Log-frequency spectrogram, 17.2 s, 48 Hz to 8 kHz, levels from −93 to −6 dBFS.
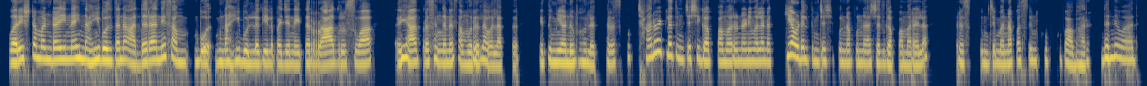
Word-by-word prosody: वरिष्ठ 220 +7 +5
मंडळींनाही 235 -1 +4
नाही 225 -2 +5
बोलताना 220 0 +5
आदराने 220 +8 +3
सांभ 215 -8 0 0.2
बोल - - +3 0.2
नाही 205 +1 0
बोललं 185 -1 +2
गेलं 185 -1 0
पाहिजे. 180 0 -2
नाहीतर 180 +1 -2
राग, 180 +2 +2
रुसवा 185 0 0 0.4
ह्या 200 -3 +5
प्रसंगांना 200 -2 -1
सामोरं 180 0 0
जावं 210 -7 0
लागतं, 165 0 -5 0.3
हे 185 - -3
तुम्ही 200 -1 +2
अनुभवलंत. 195 -1 +1 0.2
खरचं! 185 +1 -5
खूप 255 -1 -13
छान 260 +3 -2
वाटलं 355 -4 +2
तुमच्याशी 245 -1 -3
गप्पा 205 0 -1
मारून 205 +1 -1
आणि 210 0 -1
मला 210 0 0
नक्की 210 +9 -3
आवडेल 250 -5 +4
तुमच्याशी 215 0 -6
पुन्हा-पुन्हा 195 -1 -4
अशाचं 185 0 -4
गप्पा 175 0 -3
मारायला. 175 +2 -2 0.5
खरचं, 190 -4 -5 0.2
तुमचे 185 0 -5
मनापासून 190 +3 -4
खूप-खूप 215 0 -12
आभार, 175 0 -2 0.2
धन्यवाद! 245 -4 0
200 Hz, 155 wpm, -23 LUFS, 185-230 Hz, 0.5 s, वरिष्ठ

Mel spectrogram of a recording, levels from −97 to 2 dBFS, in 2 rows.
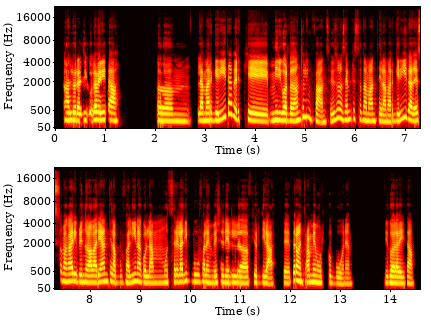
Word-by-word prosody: Allora, 215 -1 +4
ti 200 - -4
dico 220 0 -4
la 225 - +5
verità: 220 -3 +4 0.7
ehm, 190 -2 -2
la 205 -1 +3
Margherita 210 - +2
perché 205 - +3
mi 210 +3 0
ricorda 210 -2 +3
tanto 205 +9 0
l'infanzia. 195 - -3
Io 210 - -2
sono 270 0 -2
sempre 235 +2 -4
stata 230 -3 -5
amante 195 0 -3
della 180 -1 0
Margherita, 195 +10 +1
adesso 205 +3 +1
magari 210 -1 +3
prendo 195 -1 -1
la 180 - +4
variante, 200 +4 +2
la 185 -2 +1
bufalina 180 +4 -2
con 180 -2 -3
la 170 0 0
mozzarella 185 +3 -2
di 220 +2 -5
bufala 200 -2 -4
invece 180 +1 -5
del 175 -2 -1
fior 180 -2 -7
di 175 0 -5
latte, 165 0 -3
però 230 +2 +3
entrambe 195 -1 0
molto 180 +1 -6
buone. 155 -2 -8
Ti 155 - -16 0.6
dico 175 +1 -4
la 170 - +4
verità. 160 -1 -2
195 Hz, 185 wpm, -23 LUFS, 180-215 Hz, 0.7 s, la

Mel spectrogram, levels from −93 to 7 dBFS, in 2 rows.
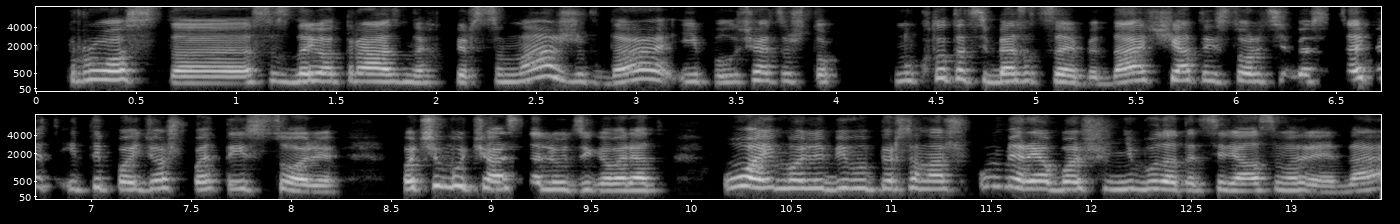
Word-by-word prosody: просто 200 -10 +2
создаёт 240 +2 -1
разных 225 -4 +2
персонажей, 230 - -2
да, 295 +10 +2
и 230 -3 -9
получается, 230 +4 -6
что, 220 -2 -9 0.3
ну, 255 +1 -10
кто-то 325 +2 -3
тебя 240 0 +1
зацепит, 220 -7 -1
да, 260 +5 +4
чья-то 270 -1 -1
история 240 0 -3
тебя 235 -1 -6
зацепит, 305 +7 -2
и 245 - -13
ты 300 - -6
пойдёшь 255 +5 -2
по 235 - -4
этой 250 +1 -4
истории. 195 -7 +1 0.3
Почему 330 +6 +2
часто 240 -1 +1
люди 230 -2 -3
говорят: 205 -1 +3 0.3
"Ой, 300 -1 +7
мой 270 -1 +1
любимый 270 0 -3
персонаж 250 -1 -2
умер, 320 -4 0
я 250 0 +6
больше 240 +1 -3
не 240 +2 -5
буду 245 0 +1
этот 215 -3 -3
сериал 205 -3 +1
смотреть", 205 -6 -4
да? 205 +2 -1
240 Hz, 180 wpm, -22 LUFS, 215-270 Hz, 0.3 s, Ой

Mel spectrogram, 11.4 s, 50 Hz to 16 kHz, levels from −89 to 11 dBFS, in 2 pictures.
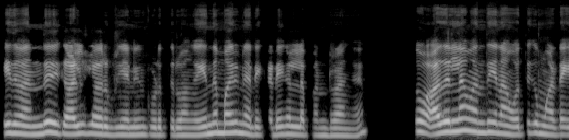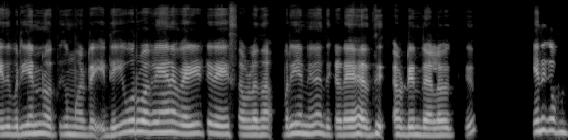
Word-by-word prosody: இது 240 - +2
வந்து 215 +5 +2 0.2
காலிஃப்ளவர் 220 -1 +3
பிரியாணின்னு 200 0 -2
கொடுத்துருவாங்க. 190 -1 -4
இந்தமாரி 250 +2 +2
நிறைய 200 -2 -3
கடைகள்ல 205 0 -1
பண்றாங்க. 185 -1 -5 0.6
ஸோ, 280 - +2 0.2
அதெல்லாம் 280 +5 +5
வந்து 260 0 0
நான் 210 -2 0
ஒத்துக்க 245 +4 -5
மாட்டேன். 200 -1 0
இது 205 - -1
பிரியாணின்னு 230 +2 0
ஒத்துக்க 210 +1 -7
மாட்டேன். 190 -1 -4
இதே 190 +3 -3
1 285 - +1
வகையான 260 +1 +1
வெரைட்டி 235 +2 0
ரைஸ் 215 -1 -1
அவ்ளதான். 195 0 -2
பிரியாணினா 230 +1 -1
அது 200 -1 -7
கிடையாது 200 +2 +3 0.2
அப்பிடின்ற 200 -1 +1
அளவுக்கு 190 +3 -3 0.7
எனக்கு 300 +1 +1
210 Hz, 165 wpm, -22 LUFS, 195-240 Hz, 0.7 s, அதெல்லாம்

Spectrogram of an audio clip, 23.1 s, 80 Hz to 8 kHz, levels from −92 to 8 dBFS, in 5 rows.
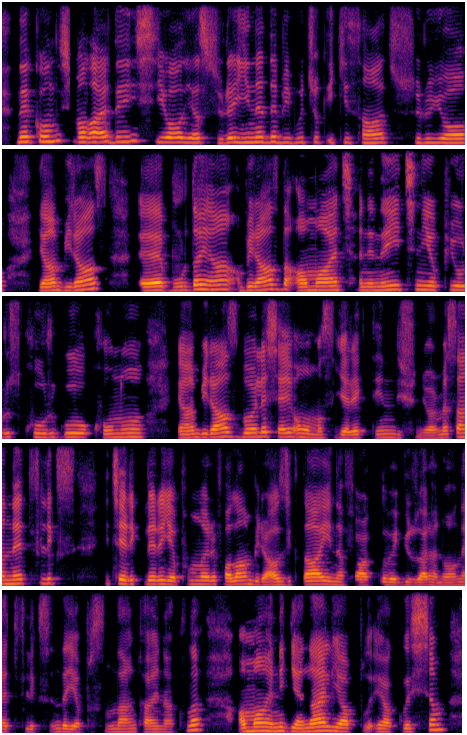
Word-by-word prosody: Ne 280 +1 +3
konuşmalar 280 -3 +2
değişiyor 275 -3 0
Ya, 245 -1 0
süre 245 -1 -1
yine 255 +1 -1
de 280 -2 -1
1,5-2 245 0 -11
saat 235 0 -3
sürüyor. 230 -1 0 0.3
Ya, 200 +2 +2
biraz, 230 +9 +1 0.3
eee, 205 +2 +10
burada 205 +6 +1
ya 250 0 +1
biraz 215 +6 0
da 265 - 0
amaç, 210 +3 +2
hani, 195 +1 -4
ne 225 +3 +1
için 245 0 -5
yapıyoruz? 220 -1 -3
Kurgu, 215 0 -3
konu. 210 +3 -5 0.3
Yani, 185 +2 -2
biraz 215 +3 +2
böyle 225 +2 +2
şey 225 -2 0
olması 185 -5 -3
gerektiğini 185 +2 -3
düşünüyorum. 155 -2 -8
Mesela, 190 +4 0
Netflix 240 +3 -3 0.3
içerikleri, 215 -1 +1
yapımları 205 0 0
falan 200 +2 +1
birazcık 180 0 -1
daha 195 +1 +6
yine 185 -3 -2
farklı 160 0 -3
ve 165 - +2
güzel, 160 -1 -2
hani, 150 -1 -8
o 155 +1 -6
Netflix'in 165 +1 -10
de 175 - +1
yapısından 170 +1 -5
kaynaklı. 165 - -2 0.3
Ama, 205 +4 +4
hani, 215 -1 +2
genel 205 +4 +4
yap 195 -3 +3 0.2
yaklaşım, 180 - -2
215 Hz, 140 wpm, -24 LUFS, 190-240 Hz, 0.3 s, eee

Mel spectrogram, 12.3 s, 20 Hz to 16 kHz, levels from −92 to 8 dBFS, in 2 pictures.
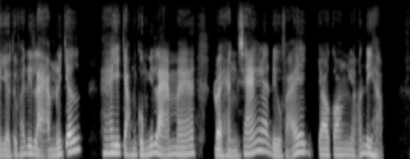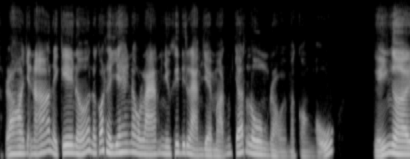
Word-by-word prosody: giờ 125 -2 -2
tui - - -6
phải 145 +2 -5
đi 165 0 0
làm 120 -4 +1
nữa 140 - +1
chứ, 215 +6 +4 0.3
hai 175 0 +1
vợ 175 - +3
chồng 140 -2 -1
cùng 140 0 -1
đi 170 - +1
làm 150 -4 +3
mà. 150 +3 0 0.3
Rồi 125 -2 +4
hàng 115 -2 -5
sáng 170 - +3
á 220 -2 -2
đều 125 -9 -3
phải 160 - -2 0.2
cho 135 -2 0
con 135 0 -4
nhỏ 130 +5 -6
đi 165 -3 +1
học, 125 -4 -4 0.5
lo 155 +4 +2
cho 175 - -4
nó 180 +9 +1
này 150 -9 -1
kia 180 +1 +4
nữa, 165 +7 +1
đâu 180 - -2
có 220 - +3
thời 180 -4 +3
gian 195 +2 +2
đâu 185 -5 0
làm, 155 +2 +1
nhiều 155 -1 -2
khi 190 - +1
đi 180 0 -2
làm 140 -7 0
về 125 -2 +1
mệt 115 +1 -4
muốn 170 +1 -9
chết 180 +3 0
luôn 150 -7 +1
rồi 100 -5 -6
mà 100 0 -11
còn 105 -2 -12
ngủ, 120 - -2 0.6
nghỉ 120 +5 +2
ngơi 155 -5 +6
150 Hz, 255 wpm, -23 LUFS, 130-175 Hz, 0.6 s, ngơi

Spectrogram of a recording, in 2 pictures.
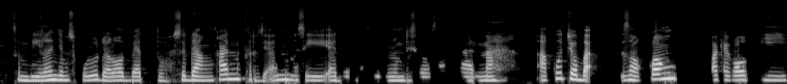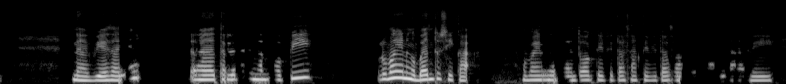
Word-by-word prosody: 9, 185 0 +2
jam 200 - +2
10 195 +2 -2
udah 180 - +1
lowbat 185 -1 0
tuh, 170 -1 -6
sedangkan 195 +3 +3
kerjaan 195 0 -3
masih 190 -1 -3 0.2
ada 185 0 -3
masih 385 0 -13
belum 180 0 0
diselesaikan. 180 +1 -7
Nah, 185 0 +2 0.4
aku 195 +7 -2
coba 220 -4 +6 0.4
sokong 235 +5 +5 0.4
pake 210 -1 -1
kopi. 200 -1 -1 0.7
Nah, 190 -2 +3
biasanya 195 +7 +2 0.6
eee, 215 0 +4
ternyata 220 +3 -2
dengan 225 -2 +2
kopi 215 +8 -1 0.8
lumayan 285 +4 +6
ngebantu 225 +4 +4
sih 215 - -2
Kak. 180 - -1 0.6
Lumayan 205 +1 0
ngebantu 195 0 -6
aktivitas-aktivitas 195 -1 -8
aku 185 - -10
sehari-hari. 185 - -9
200 Hz, 130 wpm, -18 LUFS, 185-215 Hz, 0.8 s, coba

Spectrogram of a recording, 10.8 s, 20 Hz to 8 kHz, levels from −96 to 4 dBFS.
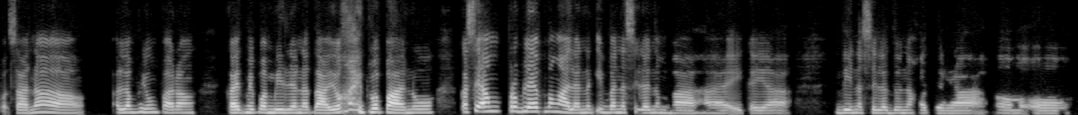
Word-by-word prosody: Pa - - -9
sana, 200 +3 -1 0.7
alam 230 0 0
mo 255 - -4
yung 245 0 -3
parang 215 -2 0 0.3
kahit 215 +1 +4
may 220 - 0
pamilya 215 -1 +2
na 215 0 -1
tayo 210 +3 +4
kahit 405 - +2
papano, 225 -3 +4 0.2
kasi 330 - +2
ang 310 +1 +5
problema 295 -2 +2
nga 245 - +6
lang 215 -1 +1
nag-iba 225 +1 -2
na 225 - -2
sila 210 - -3
ng 210 -2 -6
bahay 185 0 -3
kaya, 185 0 -6 0.4
hindi 210 -2 -3
na 210 - -5
sila 200 0 -4
dun 195 0 -6
nakatira, 180 -1 -4 0.2
oo 180 -1 -5
215 Hz, 165 wpm, -19 LUFS, 190-230 Hz, 0.7 s, nga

